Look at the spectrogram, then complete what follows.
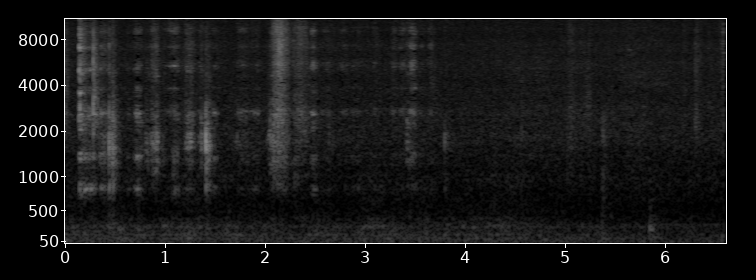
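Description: Faint scraping and light ticks of a small knife working soft biscuit dough on greaseproof paper, mostly in the first two seconds or so, then near silence.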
